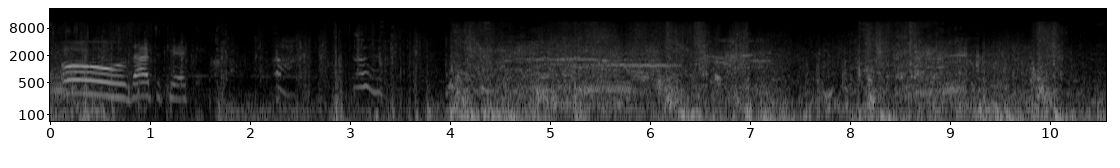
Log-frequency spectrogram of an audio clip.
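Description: Heavy metal blows clang and thud in a fight.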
